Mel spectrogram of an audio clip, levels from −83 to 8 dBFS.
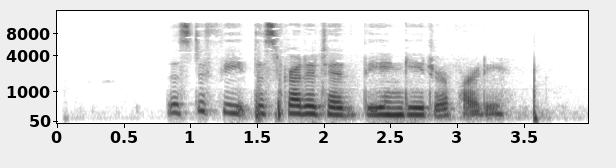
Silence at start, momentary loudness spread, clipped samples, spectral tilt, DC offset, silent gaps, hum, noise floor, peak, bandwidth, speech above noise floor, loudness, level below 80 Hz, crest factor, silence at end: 0.85 s; 14 LU; under 0.1%; -6 dB/octave; under 0.1%; none; none; -69 dBFS; -4 dBFS; 11.5 kHz; 51 dB; -19 LUFS; -50 dBFS; 16 dB; 0.4 s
